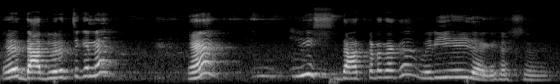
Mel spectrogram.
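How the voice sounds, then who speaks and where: A woman's voice: high-pitched, lively intonation, normal speed, pushed and bright. A woman vlogging at home, teasing and coaxing in a sing-song baby-talk manner with playful exclamations. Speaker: family channel vlogger. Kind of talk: playful home video chatter.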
